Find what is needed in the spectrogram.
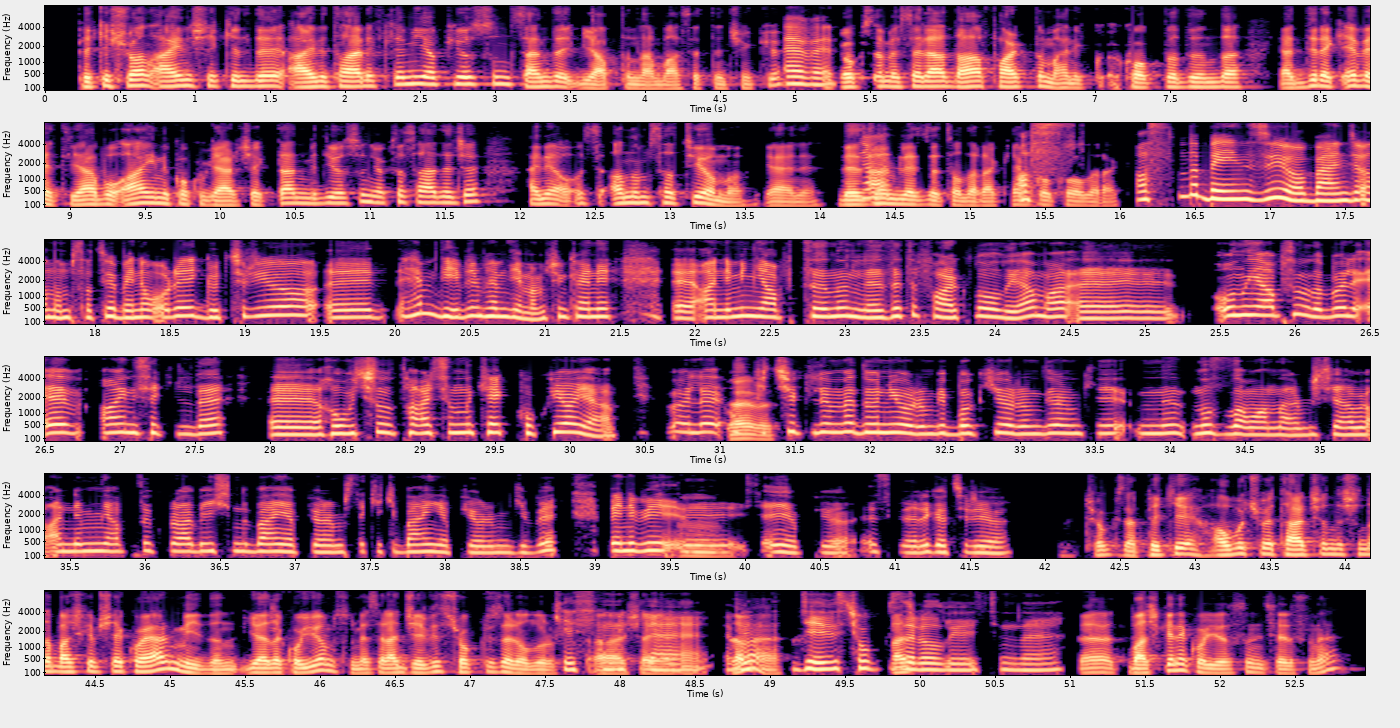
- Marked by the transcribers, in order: other background noise; tapping
- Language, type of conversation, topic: Turkish, podcast, Bir koku seni geçmişe götürdüğünde hangi yemeği hatırlıyorsun?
